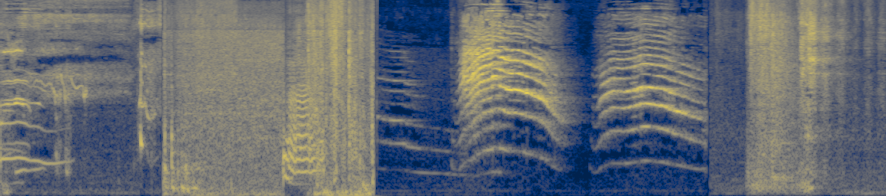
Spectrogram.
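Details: Domestic cat from a funny cats fighting compilation: two drawn-out, harmonic meows that rise then fall, each about a second long. Cut between bursts of loud noise, a cry and muffled indoor sounds.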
